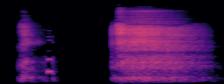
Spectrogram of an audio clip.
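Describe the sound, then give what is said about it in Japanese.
Heavy panting: two quick, short breaths, a brief silence, then one long, breathy exhale that slowly fades, with nothing else heard. “はあはあってすごい喘ぎ声ね。”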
